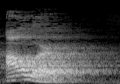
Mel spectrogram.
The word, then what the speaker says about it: hour: Oke, pertama-tama kita akan mengenal cara membaca jam, hour. Ungkapkan sekali lagi, hour. Dalam bahasa Indonesia artinya jam. Tulisannya H-O-U-R, hour. Ya, dalam bahasa Indonesia kalau bacanya dalam bahasa Indonesia hour. Tapi dalam bahasa Inggris bacanya hour.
